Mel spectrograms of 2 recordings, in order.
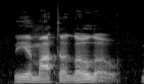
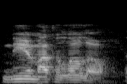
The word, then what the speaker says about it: Niumatalolo: Niumatalolo. – Niumatalolo.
